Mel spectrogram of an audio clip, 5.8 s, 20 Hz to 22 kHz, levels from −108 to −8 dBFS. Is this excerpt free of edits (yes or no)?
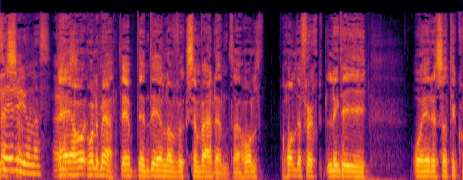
no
